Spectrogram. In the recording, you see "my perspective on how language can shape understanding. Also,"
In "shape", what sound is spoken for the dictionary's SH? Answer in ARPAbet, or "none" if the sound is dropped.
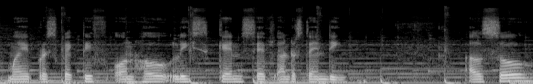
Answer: S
